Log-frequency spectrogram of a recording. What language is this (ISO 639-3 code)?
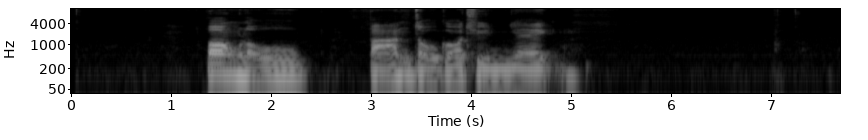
yue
